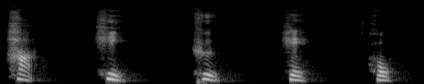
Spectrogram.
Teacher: la H es expirada, como si fuera la H del inglés. No es una H muda como en el español. · Esto tiene que salir como un suspiro, como un soplido.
